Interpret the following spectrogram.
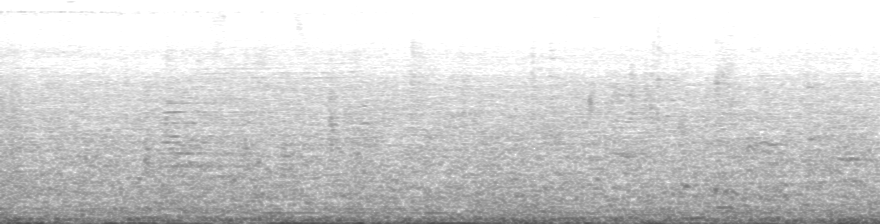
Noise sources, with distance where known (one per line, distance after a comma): medium-sounding engine, far
car horn
person or small group talking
